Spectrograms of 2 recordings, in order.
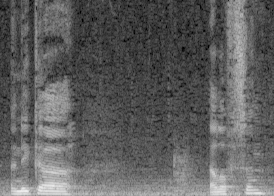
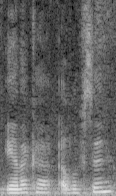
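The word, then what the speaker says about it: Annika Ellefson: next speaker is Anika Anika Ellefson and I probably slaughtered your name again I apologize my name is anneka Ellison I don't blame you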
